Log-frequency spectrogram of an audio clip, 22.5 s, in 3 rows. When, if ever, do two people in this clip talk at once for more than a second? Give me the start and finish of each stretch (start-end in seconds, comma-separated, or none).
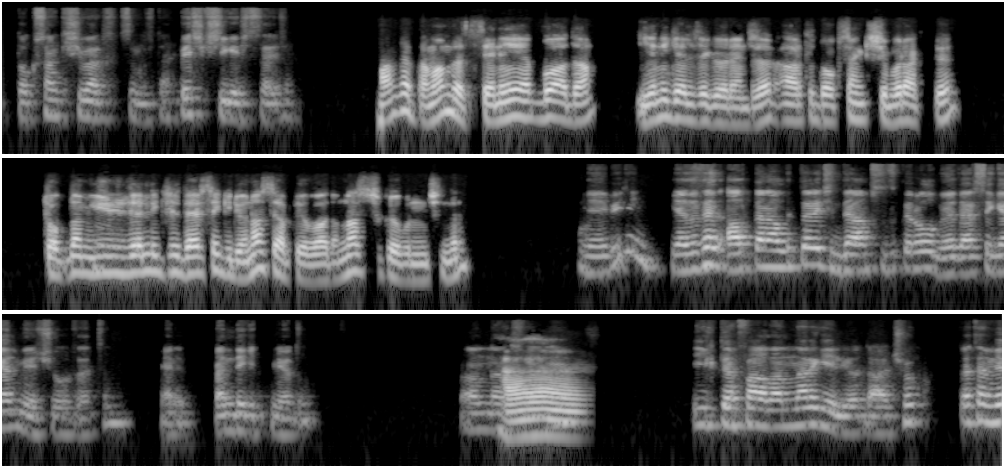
none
